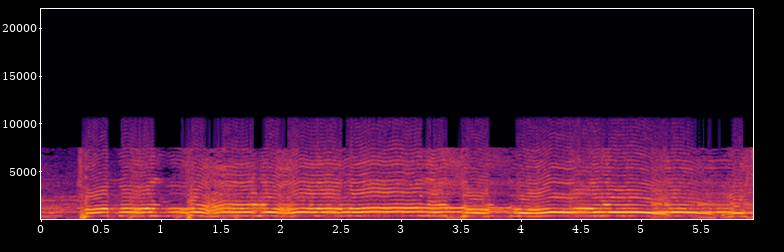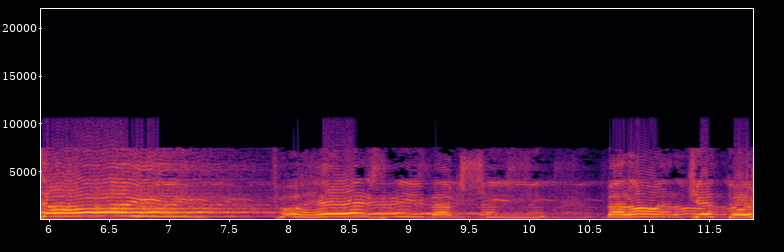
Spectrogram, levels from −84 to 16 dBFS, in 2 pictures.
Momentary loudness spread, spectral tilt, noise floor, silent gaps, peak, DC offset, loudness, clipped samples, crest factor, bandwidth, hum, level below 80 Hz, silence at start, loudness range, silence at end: 15 LU; -3 dB/octave; -30 dBFS; none; 0 dBFS; under 0.1%; -6 LUFS; 10%; 6 dB; 11 kHz; none; -44 dBFS; 0 s; 7 LU; 0 s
